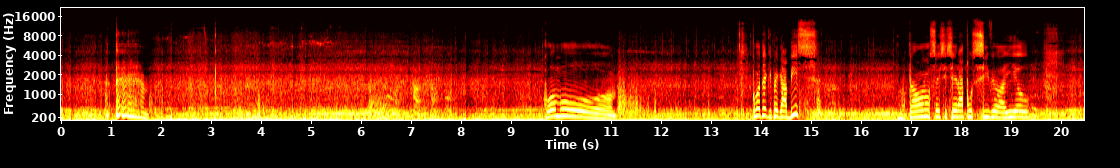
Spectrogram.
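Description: A motorcycle engine revs up and drops as gears change.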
